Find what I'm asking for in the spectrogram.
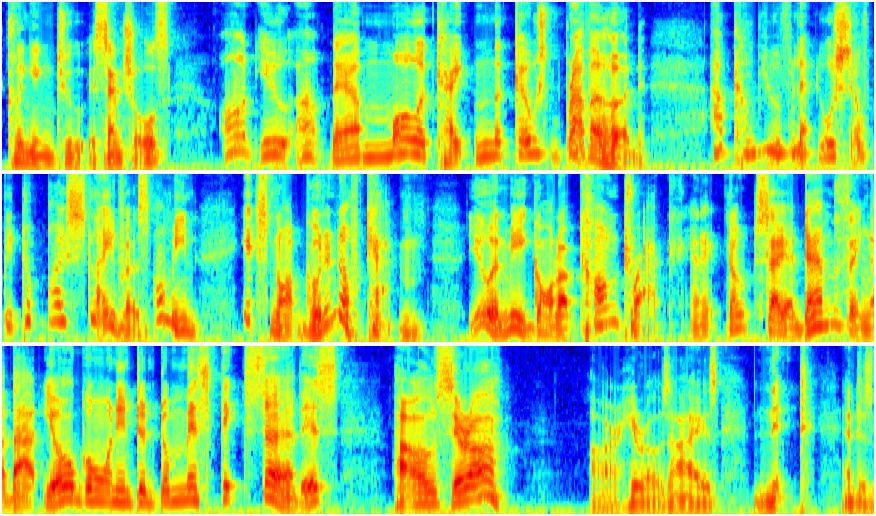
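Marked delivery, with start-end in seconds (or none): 1.8-17.4 high squeaky nagging; indignant little sidekick laying down terms; Vladimir, exasperated. Acted. Vladimir scolds captain. 17.8-18.7 loud, high outraged challenge; haughty old-time exclamation; affronted heroic captain. Acted. Avery affronted.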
